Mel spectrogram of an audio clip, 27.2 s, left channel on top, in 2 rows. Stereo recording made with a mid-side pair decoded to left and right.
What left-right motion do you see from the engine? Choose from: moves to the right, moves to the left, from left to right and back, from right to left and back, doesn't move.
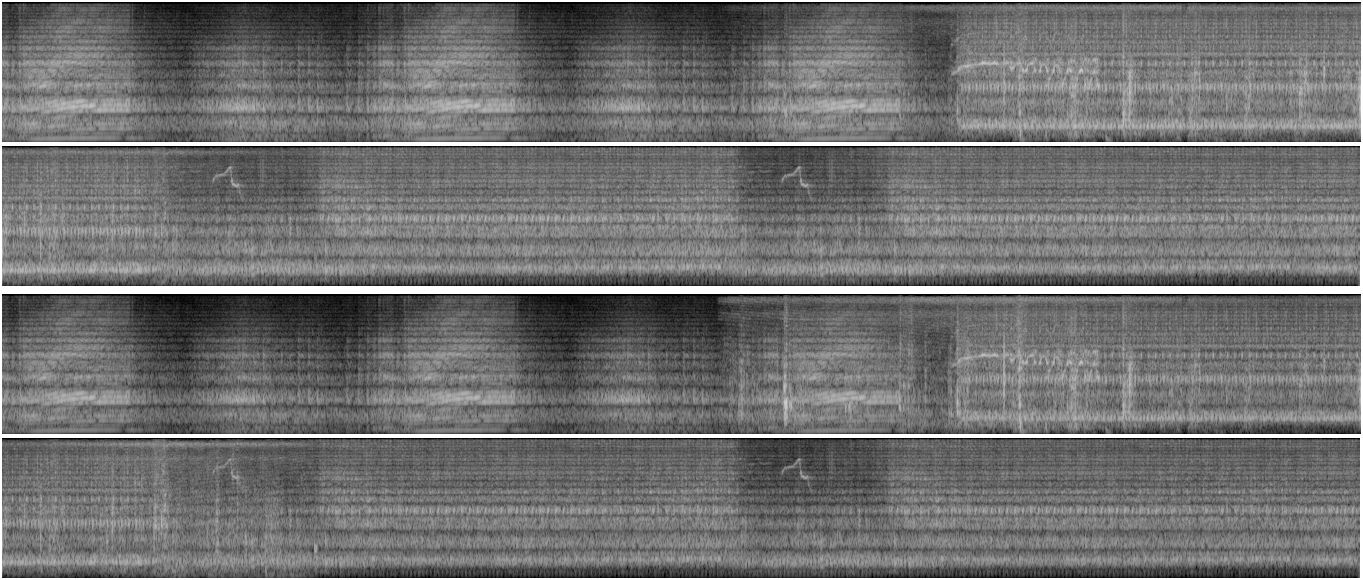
doesn't move.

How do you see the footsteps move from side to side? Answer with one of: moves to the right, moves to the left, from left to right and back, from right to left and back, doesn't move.
from right to left and back.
